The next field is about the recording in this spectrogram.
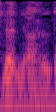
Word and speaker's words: Netanyahu: Either it looks like Netanyahu. – Yeah, it's not Yahoo. It's pretty spelled pretty the way it sounds. – Yeah, anyway, but it is Netanyahu.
